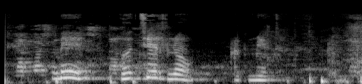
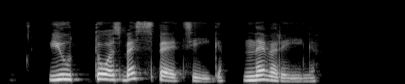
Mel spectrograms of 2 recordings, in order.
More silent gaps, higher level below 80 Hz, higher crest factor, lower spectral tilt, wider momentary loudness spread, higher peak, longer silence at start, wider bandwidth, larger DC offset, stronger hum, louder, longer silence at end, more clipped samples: second, none vs 2.30-2.43 s; first, -42 dBFS vs -66 dBFS; about the same, 16 dB vs 16 dB; about the same, -6.5 dB/octave vs -6 dB/octave; first, 17 LU vs 14 LU; about the same, -2 dBFS vs 0 dBFS; second, 0.05 s vs 0.5 s; first, 11.5 kHz vs 8 kHz; neither; neither; about the same, -16 LUFS vs -17 LUFS; second, 0 s vs 0.9 s; neither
